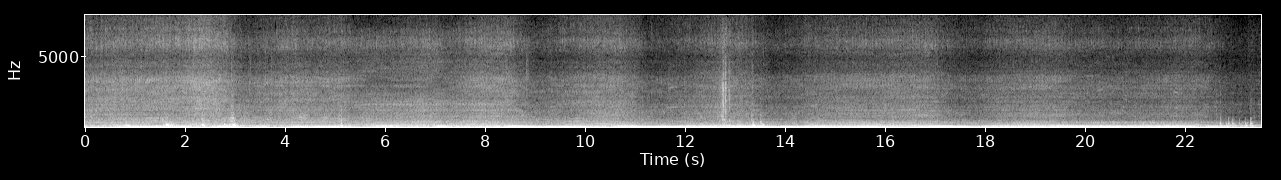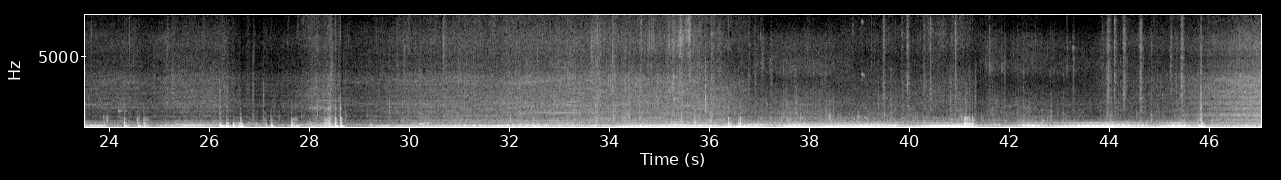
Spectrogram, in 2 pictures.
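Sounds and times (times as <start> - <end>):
knocks and bumps: 0.0 - 3.6, 21.1 - 46.2
engine rumbling under load: 0.0 - 47.0.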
